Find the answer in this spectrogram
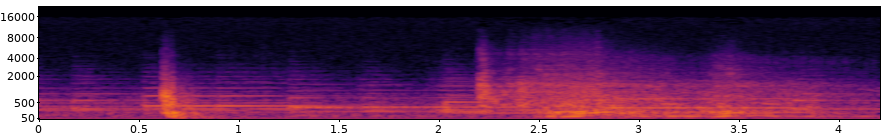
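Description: A car door slams shut about half a second in, the loudest sound, over background music. About two seconds in a second knock is followed by a car engine starting.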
